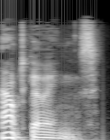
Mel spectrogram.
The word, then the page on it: outgoings: British English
